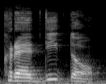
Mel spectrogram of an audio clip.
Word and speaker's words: crédito: We're going to put more stress on that E there. And we're not going to say crédito or crédito.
